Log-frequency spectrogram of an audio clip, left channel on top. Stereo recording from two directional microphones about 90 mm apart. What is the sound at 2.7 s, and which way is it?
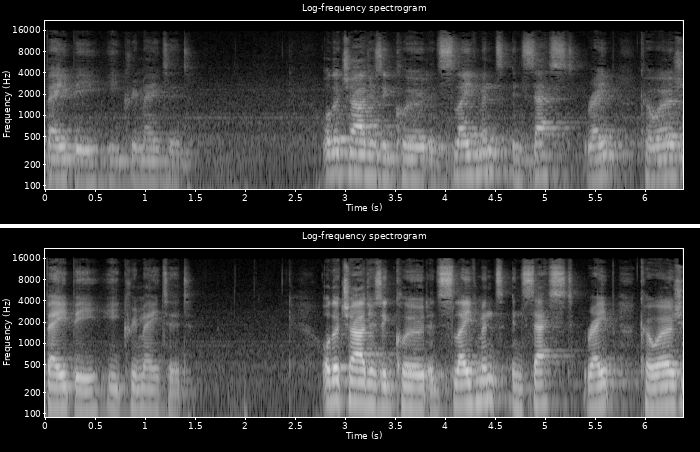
Speech, 45° right (ahead or behind).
